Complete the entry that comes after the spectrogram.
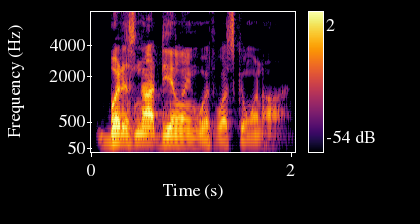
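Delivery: normal talking voice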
